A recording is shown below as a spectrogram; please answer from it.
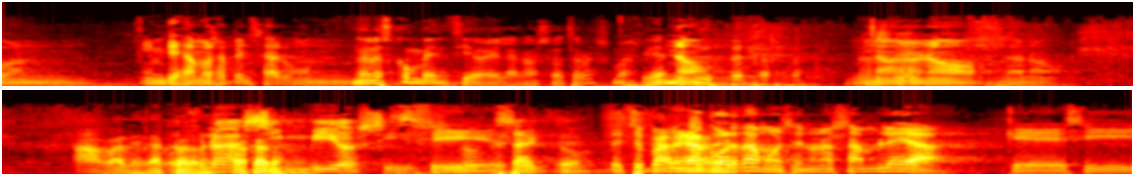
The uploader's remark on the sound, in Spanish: Programa en directo en la 59a RU de Barcelona. Programa grabado en directo en la UOC durante la 59a RU de Barcelona. El programa se grabó en dos partes.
